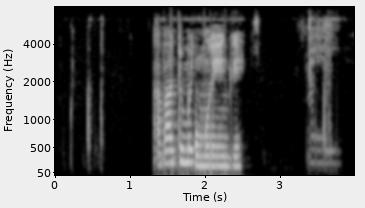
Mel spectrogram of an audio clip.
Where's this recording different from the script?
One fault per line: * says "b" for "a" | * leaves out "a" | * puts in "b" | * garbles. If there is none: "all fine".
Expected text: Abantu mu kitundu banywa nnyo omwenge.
* leaves out "kitundu banywa nnyo"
